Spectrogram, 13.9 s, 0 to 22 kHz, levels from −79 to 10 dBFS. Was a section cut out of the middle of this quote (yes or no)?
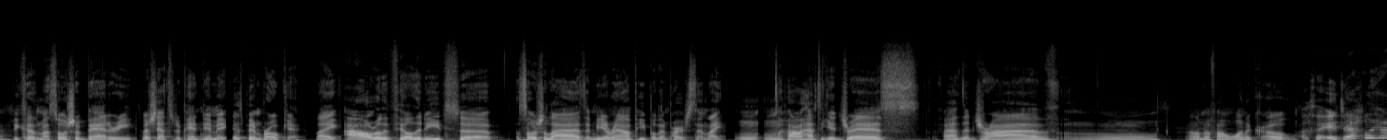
no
